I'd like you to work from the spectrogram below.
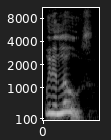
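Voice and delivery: loud high mock denial; mock insistent shout. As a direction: yell it at the umpire. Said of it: "goes up to the umpire and says".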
